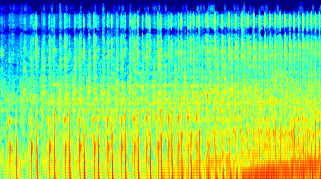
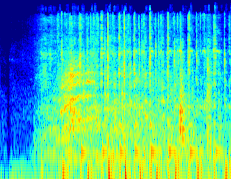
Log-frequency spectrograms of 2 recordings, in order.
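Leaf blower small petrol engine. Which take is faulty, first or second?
second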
